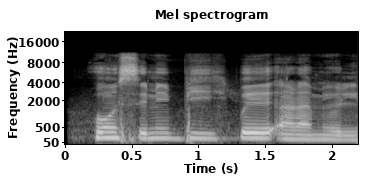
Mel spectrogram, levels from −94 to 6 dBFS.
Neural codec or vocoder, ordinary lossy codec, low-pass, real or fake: none; none; 10.8 kHz; real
